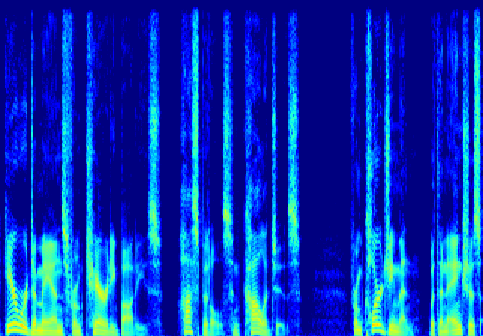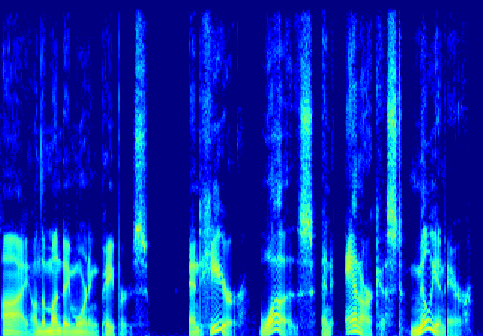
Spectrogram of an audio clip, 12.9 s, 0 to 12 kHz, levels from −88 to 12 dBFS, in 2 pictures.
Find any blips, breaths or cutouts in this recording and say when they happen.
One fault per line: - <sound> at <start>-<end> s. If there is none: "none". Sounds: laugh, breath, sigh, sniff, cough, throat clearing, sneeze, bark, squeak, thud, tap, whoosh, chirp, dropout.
- dropout at 12.4-12.4 s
